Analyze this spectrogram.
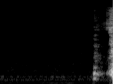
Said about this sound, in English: Bless you.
